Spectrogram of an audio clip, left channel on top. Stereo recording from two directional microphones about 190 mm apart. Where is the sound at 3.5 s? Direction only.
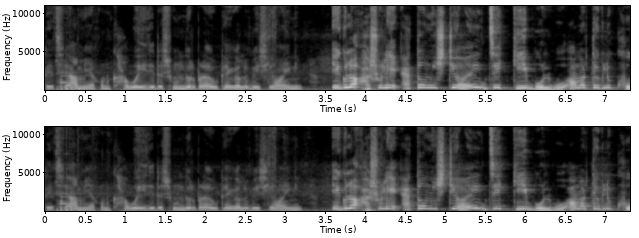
20° left (ahead or behind).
